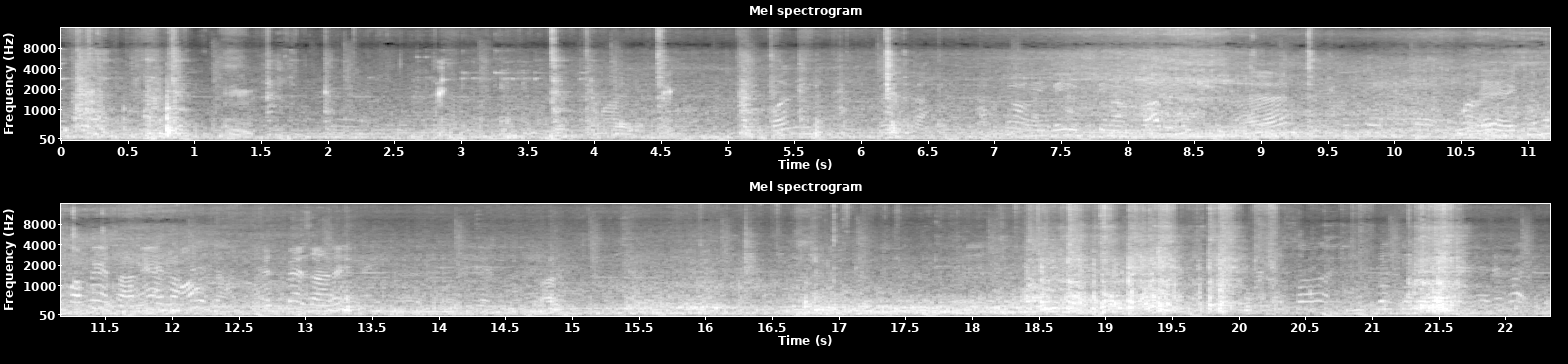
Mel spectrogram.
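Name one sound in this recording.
A metal cage rattles and clanks.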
